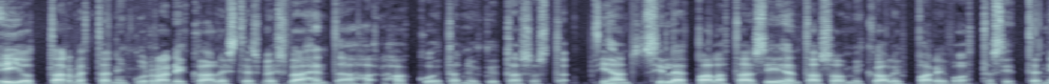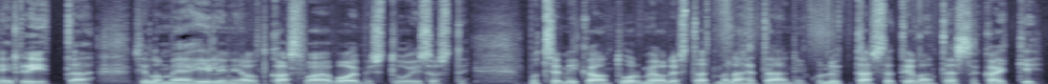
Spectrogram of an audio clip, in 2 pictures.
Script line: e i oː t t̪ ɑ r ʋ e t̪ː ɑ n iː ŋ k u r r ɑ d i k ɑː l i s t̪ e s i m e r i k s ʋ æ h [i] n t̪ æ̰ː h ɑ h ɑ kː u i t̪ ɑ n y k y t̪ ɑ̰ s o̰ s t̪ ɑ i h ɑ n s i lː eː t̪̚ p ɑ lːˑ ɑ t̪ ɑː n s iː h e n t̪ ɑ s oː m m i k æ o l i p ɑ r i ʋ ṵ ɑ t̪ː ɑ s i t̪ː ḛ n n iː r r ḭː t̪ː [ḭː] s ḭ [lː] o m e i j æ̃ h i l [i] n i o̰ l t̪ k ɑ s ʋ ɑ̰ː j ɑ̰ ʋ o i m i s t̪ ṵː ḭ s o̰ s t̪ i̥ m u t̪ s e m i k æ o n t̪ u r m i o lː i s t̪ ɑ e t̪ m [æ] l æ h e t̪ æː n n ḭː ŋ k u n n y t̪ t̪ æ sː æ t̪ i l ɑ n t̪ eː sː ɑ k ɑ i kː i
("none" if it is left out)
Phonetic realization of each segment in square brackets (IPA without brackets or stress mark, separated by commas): e, æ̰ː, lː, i, e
